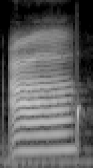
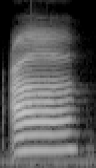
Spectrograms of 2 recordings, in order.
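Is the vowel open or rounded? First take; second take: open; open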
